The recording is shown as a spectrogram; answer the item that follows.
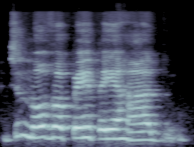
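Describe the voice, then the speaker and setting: A woman's voice: sits high, normal speed, darkish tone, reverberant. A woman from Brazil teaching an online exam-prep lesson in a chatty way, checking in with her students after almost every point.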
